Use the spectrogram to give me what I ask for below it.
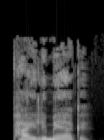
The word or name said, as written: pejlemærke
